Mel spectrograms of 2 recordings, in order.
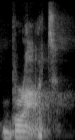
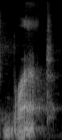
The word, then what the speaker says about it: Brat: forced to deal with is brought which I know all y'all Americans tried to say is brat but it's BR like the delicious sausage from Germany and it's blame reparations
